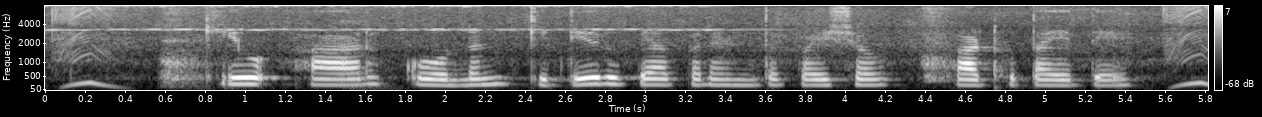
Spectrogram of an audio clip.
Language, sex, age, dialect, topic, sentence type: Marathi, female, 18-24, Varhadi, banking, question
